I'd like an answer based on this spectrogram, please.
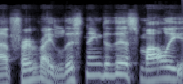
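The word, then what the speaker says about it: MAHLE: And for everybody listening to this, Molly is spelled M-A-H-L-E. Molly, M-O-L-L-Y, Motorsports is a completely different thing.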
